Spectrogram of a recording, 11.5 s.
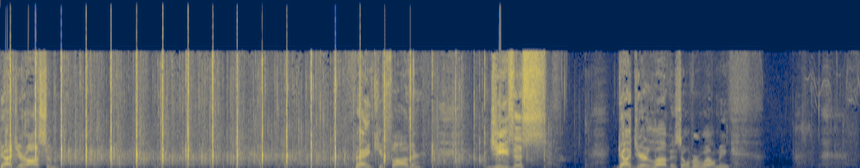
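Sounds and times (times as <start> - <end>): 
speech: 0.0 - 0.9, 4.7 - 5.7, 6.4 - 7.4, 8.2 - 9.9
people clapping: 0.0 - 7.4.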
